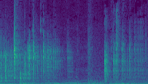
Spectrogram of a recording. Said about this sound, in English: You have so many dice in this. Yes. No, I know I've got lots of dice in it. That doesn't mean I'm going to roll well.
